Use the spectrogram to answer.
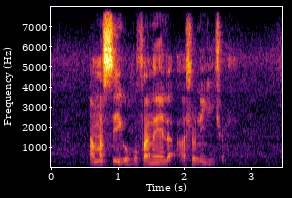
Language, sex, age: South Ndebele, male, 24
